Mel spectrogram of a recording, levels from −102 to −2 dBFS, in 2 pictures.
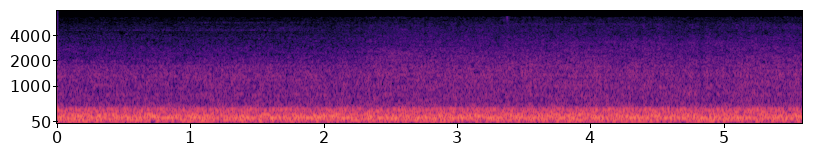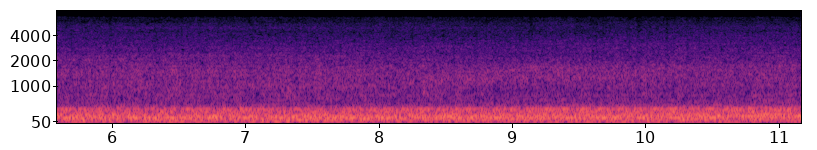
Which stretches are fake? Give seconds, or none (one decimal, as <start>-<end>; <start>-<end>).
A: none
